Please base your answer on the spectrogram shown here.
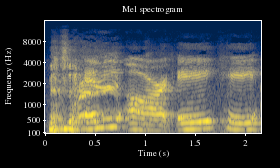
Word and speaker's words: Meraki: year was or is hashtag uh Meraki okay spell it m-e-r-a-k-i Meraki yeah man now tell them what it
